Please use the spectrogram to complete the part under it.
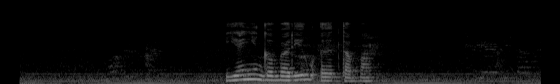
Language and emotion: Russian, neutral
